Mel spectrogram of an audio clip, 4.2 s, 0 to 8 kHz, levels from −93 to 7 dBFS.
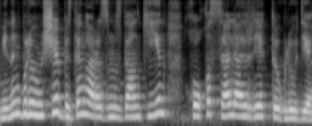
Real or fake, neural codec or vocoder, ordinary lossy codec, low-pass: real; none; none; none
